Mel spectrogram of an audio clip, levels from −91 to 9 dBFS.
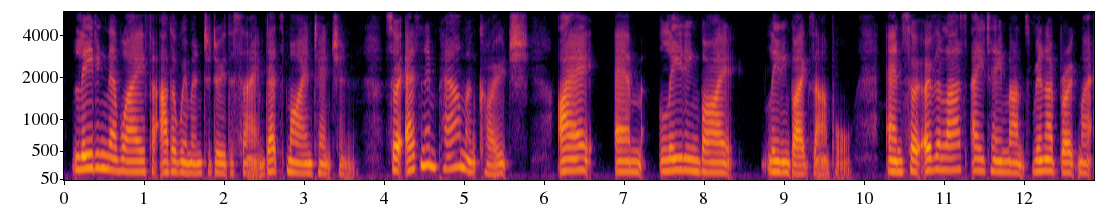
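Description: No technical faults can be heard anywhere in the speech. Nothing in the audio calls for comment at any point in time.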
